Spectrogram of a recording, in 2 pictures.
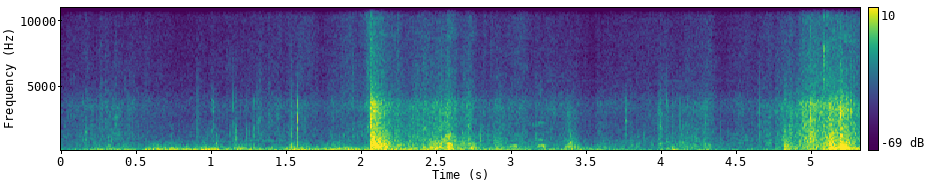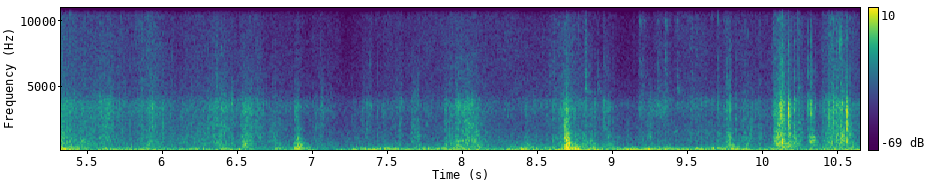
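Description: Wind rumbling on the microphone, with rustling and knocks from a truck-bed tent and camping gear being handled; two louder bursts of handling noise come about two seconds in and about five seconds in, and smaller knocks near the end.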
